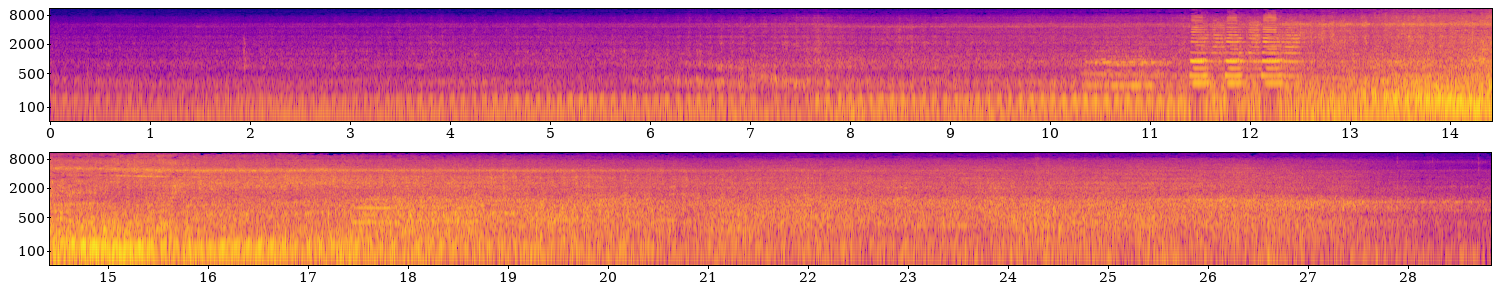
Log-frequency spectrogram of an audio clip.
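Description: Diesel locomotive hauling a passenger train approaches with a chugging engine and gives three short horn blasts about eleven seconds in. It then passes at its loudest, and the clickety-clack of the coaches rattles on before fading near the end.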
